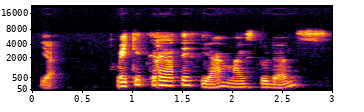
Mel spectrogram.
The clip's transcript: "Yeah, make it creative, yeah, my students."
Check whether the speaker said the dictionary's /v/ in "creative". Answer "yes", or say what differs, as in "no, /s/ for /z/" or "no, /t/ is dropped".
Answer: no, /f/ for /v/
